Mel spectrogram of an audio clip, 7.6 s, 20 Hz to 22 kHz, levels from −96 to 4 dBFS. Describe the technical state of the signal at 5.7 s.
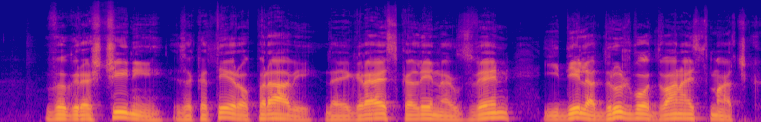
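At 5.7 s the speech sits inside a channel delay (comb filtering) stretch running from 4.32 s to the end. One channel lags by roughly a sample when summed to mono, putting the first notch near 20 kHz. This gives a gentle top-end dulling, unlike the hollow, repeating notches of longer delays.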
